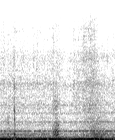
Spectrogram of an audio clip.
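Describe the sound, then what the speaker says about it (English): A dry throwout bearing whirs in an old car on its first drive after thirty years off the road, a faint steady whine over the continuous low engine and road rumble throughout. "you can hear that there's definitely a throwout bearing that's mighty dry"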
